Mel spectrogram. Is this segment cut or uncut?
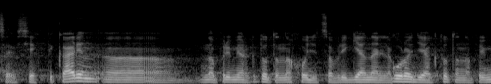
cut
